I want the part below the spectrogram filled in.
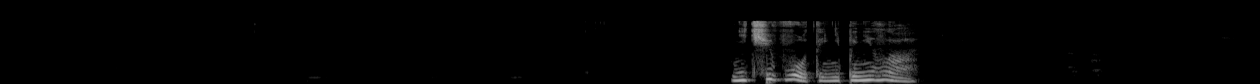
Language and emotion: Russian, angry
